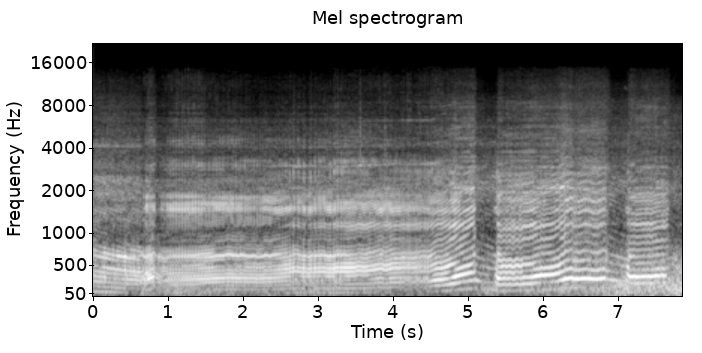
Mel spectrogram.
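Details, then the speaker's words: Rieju RR moped with tuned 80/85cc two-stroke, brand-new cylinder in break-in, carburetor not yet configured with biggest jet fitted, 4% oil mix, test ride: raspy blips through gears, blubbery soft rev rise; rich running. "it feels like it's running rich and awesome using 4% oil mixture just to make sure it's getting enough oil before they break in"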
